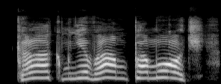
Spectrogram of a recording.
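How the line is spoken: Desperate shout. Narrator (Russian): в отчаянии крикнул Сэм

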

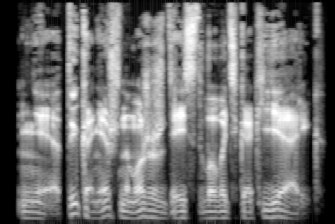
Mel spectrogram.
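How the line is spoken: Snorting. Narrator (Russian): хмыкнул Магнус

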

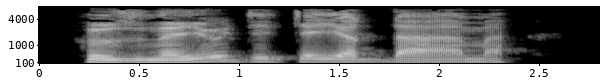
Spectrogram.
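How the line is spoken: Laughing. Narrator (Russian): рассмеялся эльф

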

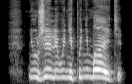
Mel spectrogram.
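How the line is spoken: Moaned. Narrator (Russian): Простонала она

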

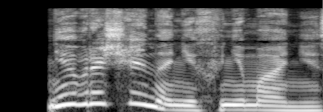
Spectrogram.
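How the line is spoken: Calm. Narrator (Russian): спокойно сказал Никлас

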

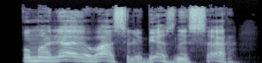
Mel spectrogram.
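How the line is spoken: Hoarse, dejected. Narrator (Russian): сказал он сипло и уныло

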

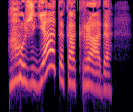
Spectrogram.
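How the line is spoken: Relieved laughter. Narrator (Russian): облегченно рассмеялась

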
